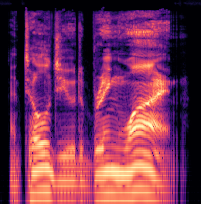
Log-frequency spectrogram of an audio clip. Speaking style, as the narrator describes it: cried the girl

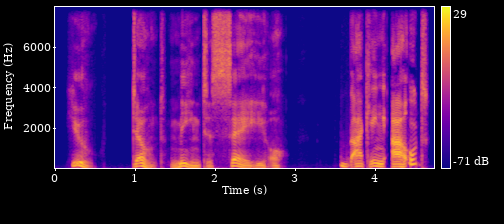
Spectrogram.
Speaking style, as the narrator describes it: He said, in a low, quivering voice

